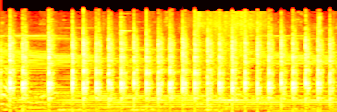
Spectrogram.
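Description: Rapid drum beats in an even rhythm, quickening to about seven strokes a second, over a faint steady held tone.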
